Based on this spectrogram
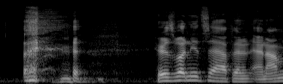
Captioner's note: laughs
